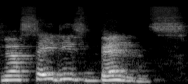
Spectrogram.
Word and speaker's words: Mercedes-Benz: Next, Mercedes-Benz.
